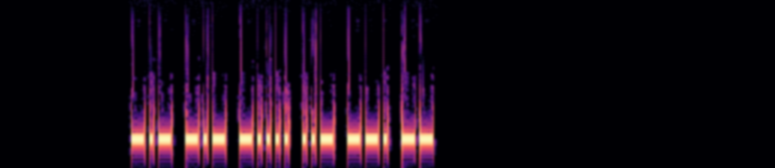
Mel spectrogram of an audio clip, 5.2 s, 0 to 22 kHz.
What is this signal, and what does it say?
Morse code, heard as a keyed tone, about 40 wpm, 700 Hz. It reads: KK6UGM
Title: USA Call Signs 40wpm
